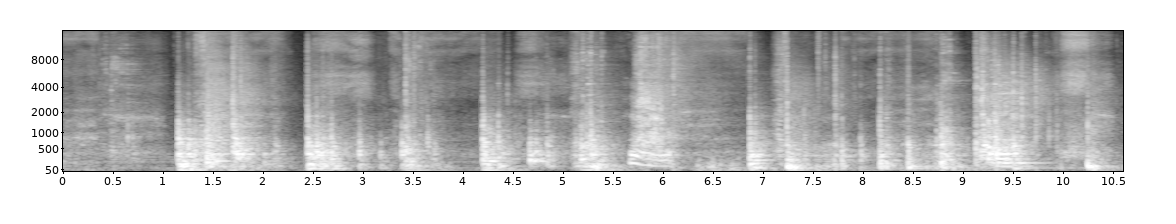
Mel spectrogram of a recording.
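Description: Long pry bar levering at the base of a wood-panelled half wall: a sudden thunk every second or two, with wood creaking and cracking as the panelling and its screwed-down framing are forced loose.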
